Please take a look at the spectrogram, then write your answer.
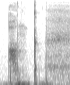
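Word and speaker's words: Unk: His name at least from where I'm starting the reading from is actually called an unc pronounced U N K.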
